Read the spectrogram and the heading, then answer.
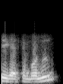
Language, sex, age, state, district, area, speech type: Bengali, male, 30-45, West Bengal, Paschim Bardhaman, urban, conversation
